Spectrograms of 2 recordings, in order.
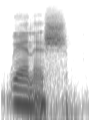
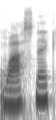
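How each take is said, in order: First: The name ends with a soft 'nish' sound. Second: The name ends with a hard 'nick' sound. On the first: The speaker calls it right. "it should be Wanish" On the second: The speaker calls it wrong. "maybe I'm pronouncing it Wasnick"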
